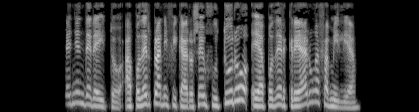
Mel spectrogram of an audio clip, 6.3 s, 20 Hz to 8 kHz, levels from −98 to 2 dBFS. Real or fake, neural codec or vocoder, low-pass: real; none; 7.2 kHz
